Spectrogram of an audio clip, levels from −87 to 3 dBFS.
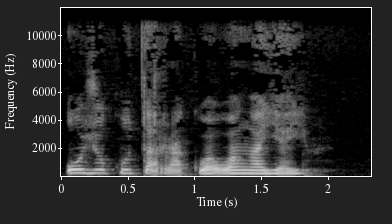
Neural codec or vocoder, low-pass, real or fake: none; 10.8 kHz; real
